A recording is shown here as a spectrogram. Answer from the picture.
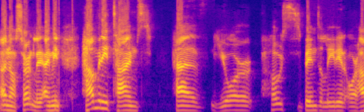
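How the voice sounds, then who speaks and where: The man speaks with a bright, sharp tone. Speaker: podcast host. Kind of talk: interview about politics. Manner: filler-heavy, hesitant.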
